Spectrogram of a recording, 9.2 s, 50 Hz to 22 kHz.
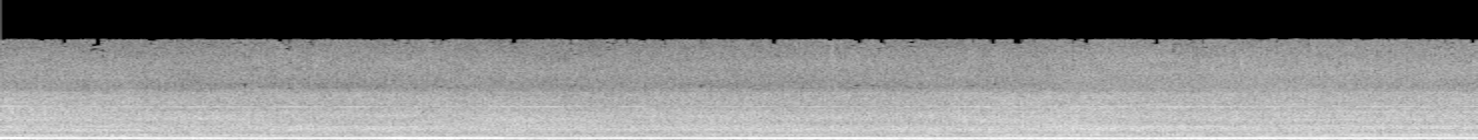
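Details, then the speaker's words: Dyson DC07 vacuum, left sitting a long time: a loud, steady, harsh high-pitched motor whine. Worn motor bearings have worsened, and owner suspects the brush roll or motor bearings dried out; much louder than a similar Bissell, but still passable. "unfortunately it appears that this machine sitting for a long time meant that either the bearings in the brush roll or perhaps in the motor have dried out a little bit"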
